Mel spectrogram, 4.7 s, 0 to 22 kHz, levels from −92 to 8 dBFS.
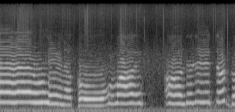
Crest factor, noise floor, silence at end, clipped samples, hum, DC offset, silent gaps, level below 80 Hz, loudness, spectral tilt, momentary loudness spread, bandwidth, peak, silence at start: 12 dB; -38 dBFS; 0 s; under 0.1%; none; under 0.1%; none; -40 dBFS; -17 LUFS; -4.5 dB/octave; 9 LU; 19 kHz; -4 dBFS; 0 s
